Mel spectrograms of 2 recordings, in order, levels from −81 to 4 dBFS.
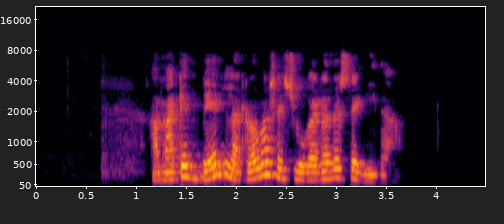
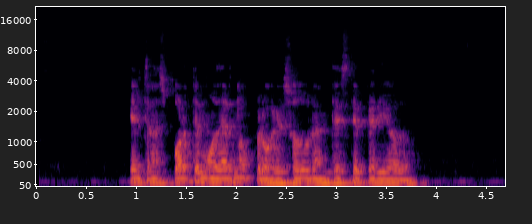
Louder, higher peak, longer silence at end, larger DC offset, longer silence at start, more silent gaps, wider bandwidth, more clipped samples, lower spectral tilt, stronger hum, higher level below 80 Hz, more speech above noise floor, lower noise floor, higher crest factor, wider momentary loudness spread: first, -17 LUFS vs -31 LUFS; first, -2 dBFS vs -16 dBFS; about the same, 0.9 s vs 0.8 s; neither; first, 1.15 s vs 0.95 s; neither; about the same, 8 kHz vs 7.4 kHz; neither; second, -5 dB/octave vs -8.5 dB/octave; neither; second, -62 dBFS vs -46 dBFS; first, 52 dB vs 37 dB; about the same, -69 dBFS vs -66 dBFS; about the same, 18 dB vs 16 dB; first, 12 LU vs 6 LU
